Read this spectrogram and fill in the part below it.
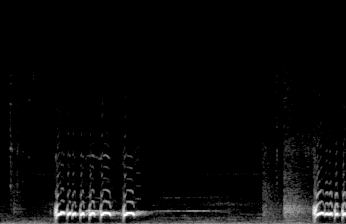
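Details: Local zebra dove decoy meant to stir other doves to answer; a fast run of clipped, bubbling notes, then a thin held tone, then another quick bubbling burst.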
